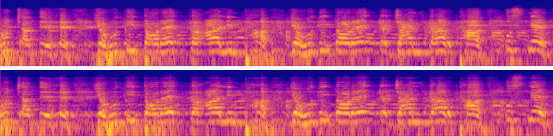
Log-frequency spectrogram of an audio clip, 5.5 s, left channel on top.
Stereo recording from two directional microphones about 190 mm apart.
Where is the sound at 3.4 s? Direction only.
35° left (ahead or behind).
